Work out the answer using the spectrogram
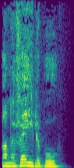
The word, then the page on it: unavailable: British English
